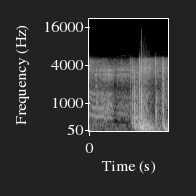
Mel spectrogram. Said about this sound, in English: Mr. Templar, I'm going to wear that gun out, hitting people over the head with it.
